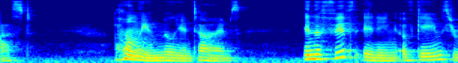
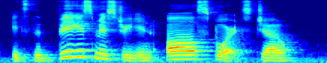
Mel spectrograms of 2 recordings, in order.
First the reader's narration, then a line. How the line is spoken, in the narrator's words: he said excitedly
